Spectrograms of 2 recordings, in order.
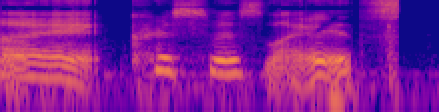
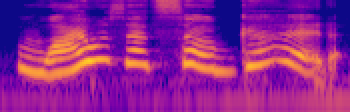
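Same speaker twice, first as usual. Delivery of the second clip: excited exclaim; 6 semitones higher, 5 dB louder, slower than usual. Real, not acted. Overwhelmed after the movie.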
